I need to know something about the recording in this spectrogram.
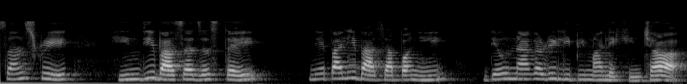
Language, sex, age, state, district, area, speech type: Nepali, female, 18-30, West Bengal, Darjeeling, rural, spontaneous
